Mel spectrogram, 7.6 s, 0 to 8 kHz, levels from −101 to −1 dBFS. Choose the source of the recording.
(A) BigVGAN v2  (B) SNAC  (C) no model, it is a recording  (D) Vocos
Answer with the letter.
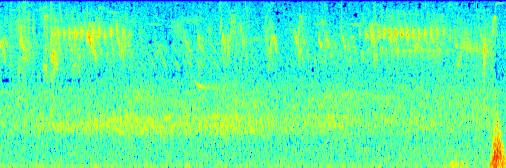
C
